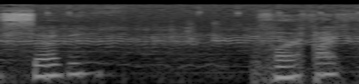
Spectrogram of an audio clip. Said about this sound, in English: Pay no attention to the flies buzzing around. It is all real.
